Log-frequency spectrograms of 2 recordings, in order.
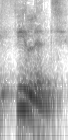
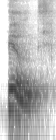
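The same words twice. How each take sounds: First: The -ed ending is said as its own syllable. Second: The -ed ending adds no extra syllable. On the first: The speaker calls it wrong. "I don't say filled" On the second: The speaker calls it right. "I say filled"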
